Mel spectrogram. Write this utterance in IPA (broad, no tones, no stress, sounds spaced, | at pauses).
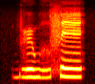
bʱ ə˞ w o̤ f ɛ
